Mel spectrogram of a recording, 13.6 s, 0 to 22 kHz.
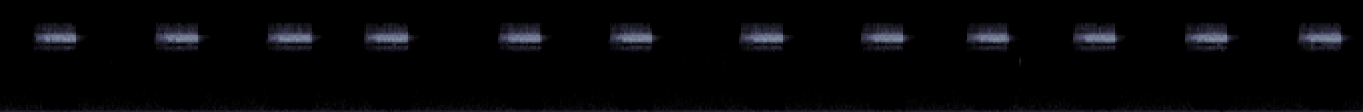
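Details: Cricket of spring and summer, National Institute of Biological Resources recording from 2020, giving short, shrill, buzzing chirps at roughly one per second, a dozen in all, with near silence between them.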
